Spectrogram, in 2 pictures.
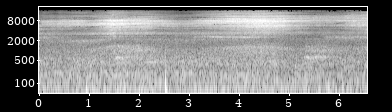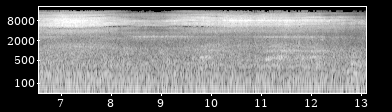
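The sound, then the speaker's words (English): A voice imitates a chorus of cicadas with a high, hissing, buzzy drone that swells and fades in four long waves, steady and fairly loud, with no talking. “And for me, it was very difficult to mimic that kind of fluidity and explosive power, those thousand cicadas singing in one single second. And I can only mimic 1,000% of what it is.”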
